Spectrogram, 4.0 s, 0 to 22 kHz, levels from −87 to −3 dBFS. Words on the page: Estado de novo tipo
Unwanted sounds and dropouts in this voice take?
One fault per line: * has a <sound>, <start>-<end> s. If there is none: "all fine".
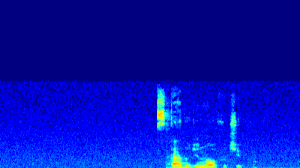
all fine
